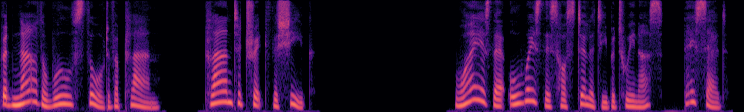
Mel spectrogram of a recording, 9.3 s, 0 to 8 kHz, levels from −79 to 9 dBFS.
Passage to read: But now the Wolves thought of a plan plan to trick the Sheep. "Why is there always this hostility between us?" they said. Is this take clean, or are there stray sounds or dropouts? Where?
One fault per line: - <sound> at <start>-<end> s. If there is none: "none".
none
